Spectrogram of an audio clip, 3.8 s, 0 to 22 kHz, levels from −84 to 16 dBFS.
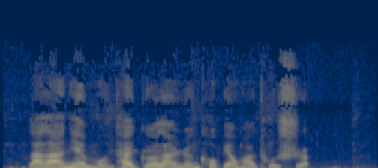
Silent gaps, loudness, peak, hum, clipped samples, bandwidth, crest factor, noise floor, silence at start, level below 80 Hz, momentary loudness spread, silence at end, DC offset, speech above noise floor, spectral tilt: none; -26 LUFS; -8 dBFS; none; under 0.1%; 16 kHz; 18 dB; -49 dBFS; 0.1 s; -52 dBFS; 10 LU; 0.4 s; under 0.1%; 23 dB; -4.5 dB/octave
